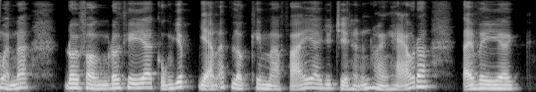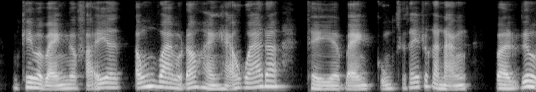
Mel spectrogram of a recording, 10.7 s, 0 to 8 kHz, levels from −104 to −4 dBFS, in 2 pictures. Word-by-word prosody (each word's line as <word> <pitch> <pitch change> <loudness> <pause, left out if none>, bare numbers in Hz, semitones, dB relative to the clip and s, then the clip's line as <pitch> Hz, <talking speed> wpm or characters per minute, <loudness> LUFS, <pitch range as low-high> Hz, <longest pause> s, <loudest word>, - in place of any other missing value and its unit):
mình 120 -6 +1
á, 150 +1 +1 0.3
đôi 140 -1 +3
phần 120 -4 +2
đôi 135 +2 +3
khi 140 0 +1
á 150 - +4
cũng 115 +4 -2
giúp 165 +1 +3
giảm 110 -2 +3
áp 160 +4 -6
lực 125 -5 0
khi 135 -2 -2
mà 110 -3 0
phải 130 +7 +1
duy 130 - -2
trì 110 -4 0
hỉnh 110 +4 -2
hoàn 115 -8 -1
hảo 105 +7 0
đó, 175 0 +3 0.3
tại 110 +3 +4
vì, 120 -1 +3
ờ, 115 -1 +4 0.5
khi 160 - +1
mà 145 - +4
bạn 115 +1 +3
phải 145 +4 0 0.3
đóng 175 +6 +3
vai 165 -4 +3
m 130 - -1
đó 140 +3 +2
hoàn 115 -9 -1
hảo 125 +5 -1
quá 155 +3 +1
đó, 185 -1 +3 0.3
thì, 110 -3 +1
ờ, 110 -1 +1
bạn 105 +2 +1
cũng 120 +2 -5
sẽ 130 - -12
thấy 155 +4 -2
rất 185 -2 -6
là 140 - +1
nặng 110 0 0 0.3
và 125 -2 +4
lúc 175 +9 +3
130 Hz, 265 wpm, -21 LUFS, 115-150 Hz, 0.5 s, á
